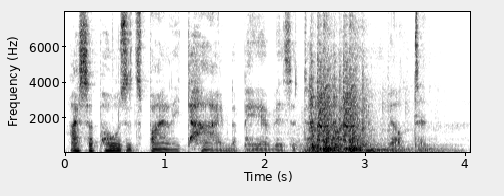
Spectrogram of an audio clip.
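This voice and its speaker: A man roleplaying through a game in character, musing to himself in a wry, measured and formal way. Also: low-pitched, sing-song, heavy background noise. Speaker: roleplaying gamer narrating a playthrough.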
